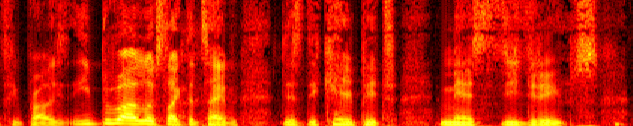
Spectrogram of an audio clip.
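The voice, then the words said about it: Put-on Spanish-sounding accent. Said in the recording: “I don't know why I gave him that accent ... I thought he was Spanish”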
